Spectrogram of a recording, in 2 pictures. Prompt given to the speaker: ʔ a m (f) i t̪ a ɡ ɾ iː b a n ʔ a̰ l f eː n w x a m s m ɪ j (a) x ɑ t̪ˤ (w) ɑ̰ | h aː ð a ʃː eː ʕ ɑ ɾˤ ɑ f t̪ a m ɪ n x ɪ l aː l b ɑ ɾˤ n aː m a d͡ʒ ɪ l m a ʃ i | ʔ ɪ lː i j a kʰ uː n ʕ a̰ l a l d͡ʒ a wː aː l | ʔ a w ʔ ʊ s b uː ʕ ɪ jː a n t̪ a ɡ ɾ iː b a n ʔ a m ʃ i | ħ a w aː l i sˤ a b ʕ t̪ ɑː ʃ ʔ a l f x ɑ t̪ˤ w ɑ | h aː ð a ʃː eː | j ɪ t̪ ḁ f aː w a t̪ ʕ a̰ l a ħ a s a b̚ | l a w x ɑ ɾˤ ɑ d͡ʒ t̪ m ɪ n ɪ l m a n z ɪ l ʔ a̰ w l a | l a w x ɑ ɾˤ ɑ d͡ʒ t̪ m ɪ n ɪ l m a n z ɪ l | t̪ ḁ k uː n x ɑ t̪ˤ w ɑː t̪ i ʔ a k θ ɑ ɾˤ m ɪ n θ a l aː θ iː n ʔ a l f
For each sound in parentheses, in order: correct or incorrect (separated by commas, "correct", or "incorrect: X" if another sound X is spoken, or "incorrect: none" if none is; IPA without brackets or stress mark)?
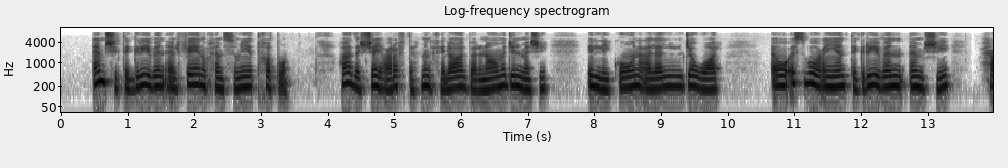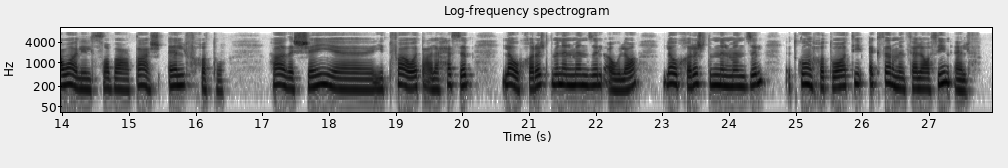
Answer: incorrect: ʃ, correct, correct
